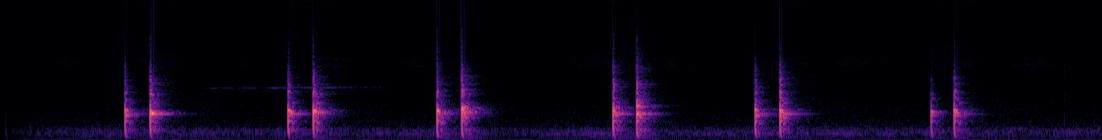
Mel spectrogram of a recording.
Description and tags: Golpe casco
casco, objeto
